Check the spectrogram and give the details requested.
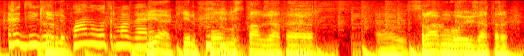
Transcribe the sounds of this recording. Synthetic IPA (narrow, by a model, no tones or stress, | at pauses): t̪ʰʏɾd̪eɡʲelɪp̪ˠɑnwo̞t̪əɾmɑbæɾjækʲʰe̞lɪp̚qʰo̞lˠənʊst̪ɑpʒɑt̪əɾ | əsʊɾɑʁəɴqʰo̞jəpʒɑt̪əɾ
